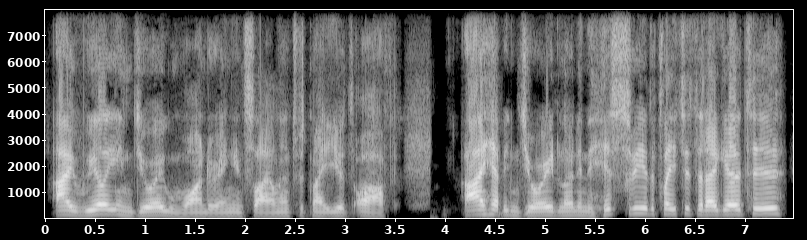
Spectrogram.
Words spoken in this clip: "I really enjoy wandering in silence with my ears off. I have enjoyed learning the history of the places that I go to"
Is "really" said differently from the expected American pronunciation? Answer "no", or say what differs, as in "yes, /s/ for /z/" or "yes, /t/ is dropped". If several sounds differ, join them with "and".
no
